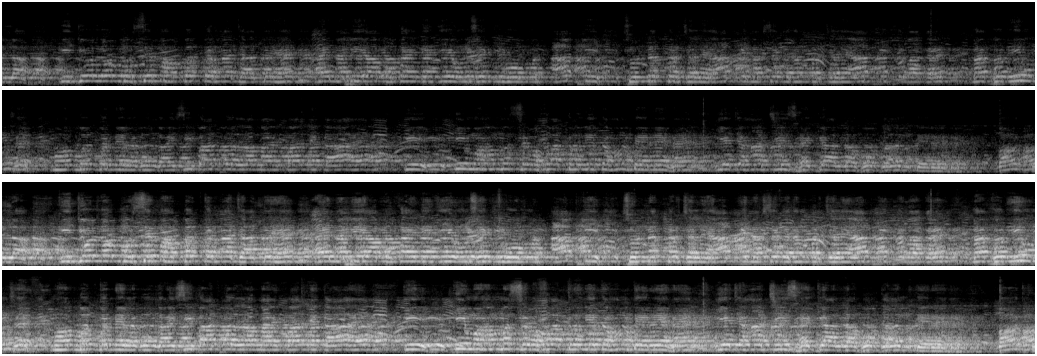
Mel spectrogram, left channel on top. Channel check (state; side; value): quieter; left; 15.5 dB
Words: कि जो लोग मुझसे मोहब्बत करना चाहते हैं, ऐ नबी आप हुक्म दीजिए उनसे कि वो आपकी सुन्नत पर चले, आपके नक्शे कदम पर चले, आपकी इत्तिबा करें, मैं खुद ही उनसे मोहब्बत करने लगूंगा। इसी बात को अल्लामा इकबाल ने कहा है कि मोहम्मद से वफा तूने तो हम तेरे हैं, ये जहाँ चीज है क्या लहू कलम तेरे हैं। बहुत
